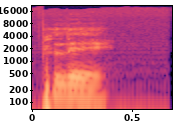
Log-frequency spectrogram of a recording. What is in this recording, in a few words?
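"play", Nigerian Pidgin, male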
